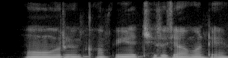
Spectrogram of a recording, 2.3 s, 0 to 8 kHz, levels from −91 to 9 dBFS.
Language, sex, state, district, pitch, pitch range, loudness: Hindi, male, Bihar, East Champaran, 120 Hz, 115-125 Hz, -35 LUFS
